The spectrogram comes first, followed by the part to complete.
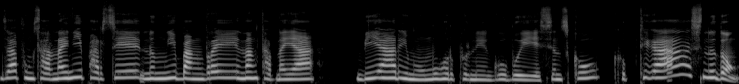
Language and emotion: Bodo, disgusted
